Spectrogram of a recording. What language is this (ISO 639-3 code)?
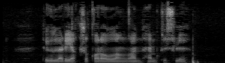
bak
